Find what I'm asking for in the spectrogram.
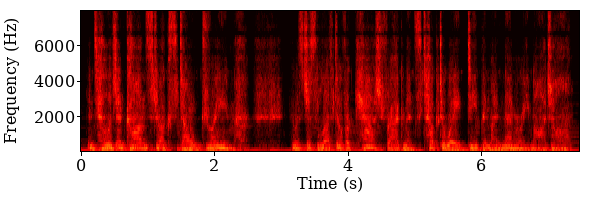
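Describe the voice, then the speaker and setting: A woman voicing a weary intelligent construct soldier in a video game, with a gravelly, deliberate, dry delivery. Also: a bass voice, big pitch swings, soft background music, exaggerated voice. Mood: dry, deadpan.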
